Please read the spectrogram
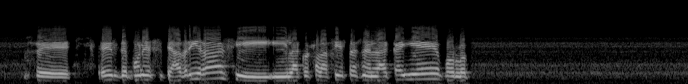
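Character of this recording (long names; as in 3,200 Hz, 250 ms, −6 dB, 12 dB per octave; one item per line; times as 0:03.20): background noise floor −53 dBFS
spectral slope −0.5 dB per octave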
